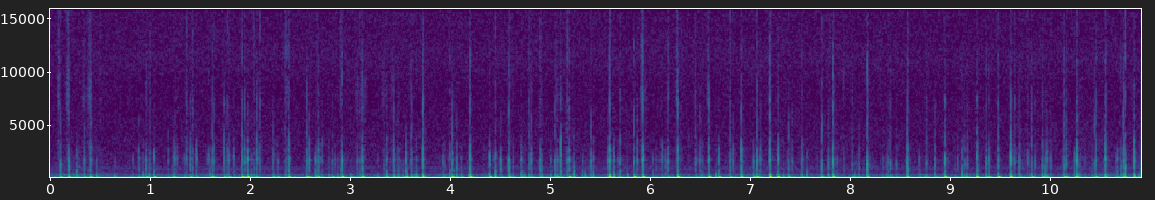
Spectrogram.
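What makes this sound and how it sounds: A small, solid baseball-style foam stress ball with printed red stitching is held above and beside the mic and tapped and scratched with fingertips and short nails. The result is a quick, steady stream of soft, dull, low thuds with faint scratchy edges, each dying out instantly with no ring.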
